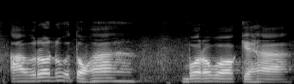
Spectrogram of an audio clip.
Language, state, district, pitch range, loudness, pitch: Kokborok, Tripura, West Tripura, 125-145 Hz, -14 LUFS, 140 Hz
